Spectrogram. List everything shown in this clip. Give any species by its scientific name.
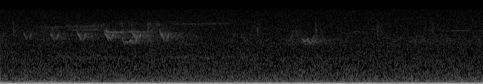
Seiurus aurocapilla, Tamias striatus, Vireo olivaceus, Setophaga virens, unidentified call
